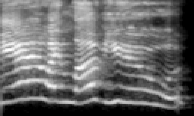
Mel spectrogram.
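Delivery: high, very slow, crying I love you; tearful. Real, not acted. Thanking a kind viewer, crying out the words. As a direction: stretch it out, voice breaking with tears.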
